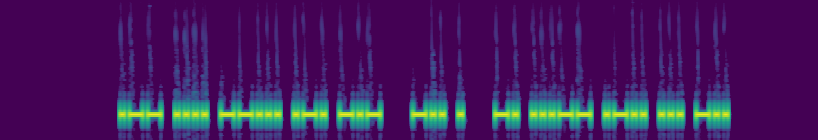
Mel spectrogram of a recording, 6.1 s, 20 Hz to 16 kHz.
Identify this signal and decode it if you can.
Morse code, heard as a keyed tone, about 34 wpm, 700 Hz. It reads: WH7RK DE N3LSD
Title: USA Callsign DE Callsign - 5 Characters - 35wpm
